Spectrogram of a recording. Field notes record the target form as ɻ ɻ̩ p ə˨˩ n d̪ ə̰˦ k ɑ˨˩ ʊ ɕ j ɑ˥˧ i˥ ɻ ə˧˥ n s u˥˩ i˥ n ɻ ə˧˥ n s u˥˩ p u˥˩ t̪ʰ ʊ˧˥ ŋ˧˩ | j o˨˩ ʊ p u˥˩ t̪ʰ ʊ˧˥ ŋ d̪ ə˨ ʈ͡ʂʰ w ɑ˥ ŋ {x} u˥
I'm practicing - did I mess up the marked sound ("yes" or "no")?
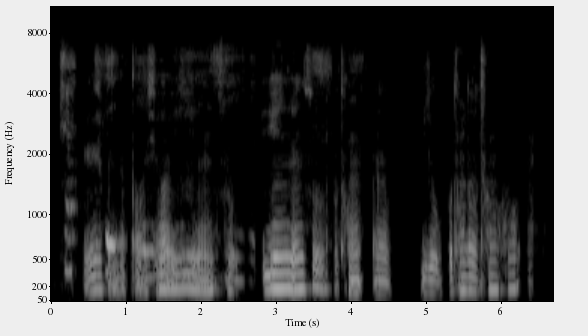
no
